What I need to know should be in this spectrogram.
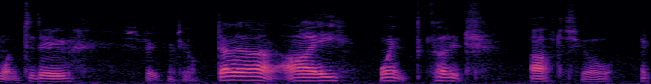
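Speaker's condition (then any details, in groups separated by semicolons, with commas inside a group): Cerebral palsy, mild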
